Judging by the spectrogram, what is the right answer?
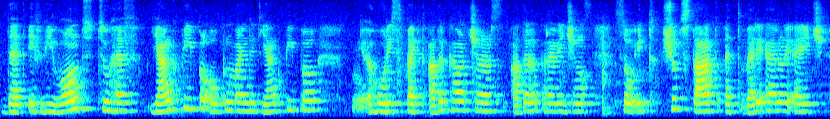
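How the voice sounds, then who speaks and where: A woman with a Czech accent explains policy as an official addressing online learners. Her medium-pitched voice moves carefully and haltingly through non-native English. The recording is roomy and slightly dull, picked up at some distance from the microphone. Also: a little mellow, a little hiss or hum. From Czech Republic. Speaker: government youth policy official. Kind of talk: explanatory talk for an online course.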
